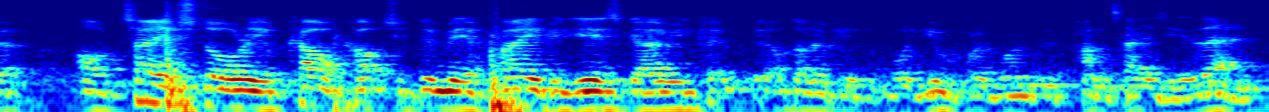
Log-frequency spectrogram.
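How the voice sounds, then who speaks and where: A man speaks very fast with hardly any pauses, with audible room echo and noticeable background noise. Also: medium pitch for a man, ordinary pitch variation. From Coventry, England. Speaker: rave promoter. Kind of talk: casual chat.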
